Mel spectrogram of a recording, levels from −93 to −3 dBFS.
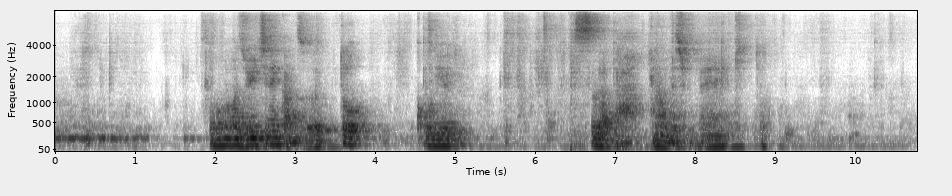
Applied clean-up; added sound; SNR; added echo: neural separator model SepFormer DNS4.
